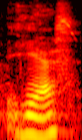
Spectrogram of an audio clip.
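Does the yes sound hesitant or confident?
hesitant. It is said hesitantly and unconvincingly.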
